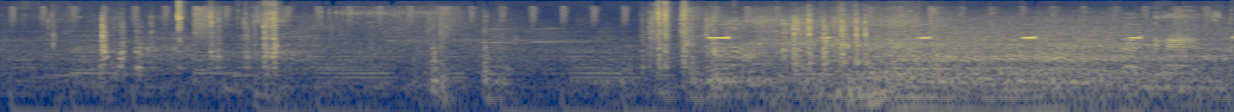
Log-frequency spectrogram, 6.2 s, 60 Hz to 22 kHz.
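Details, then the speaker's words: 1986 Nissan Sunrader camper with its second replacement Z24 engine, just collected from the mechanic: some clatter, then the engine catches about 3.5 seconds in and settles into a steady, even run; it starts and runs normally. "okay I'm picking the camper back up it runs"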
